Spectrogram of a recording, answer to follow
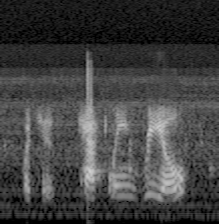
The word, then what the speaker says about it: Rehl: l e e n her last name is pronounced real but it is spelled r e h l dot com so i've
